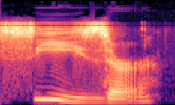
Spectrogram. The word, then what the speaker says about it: Caesar: the building seizure and Caesar so neither of these are spelled like they sound this Z is actually a so if you have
